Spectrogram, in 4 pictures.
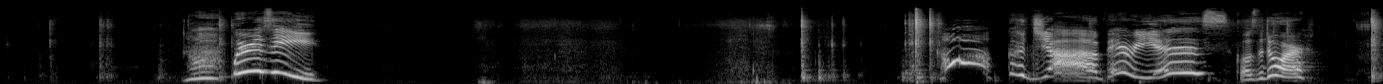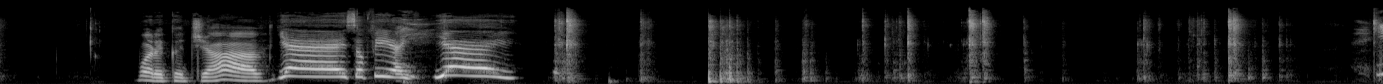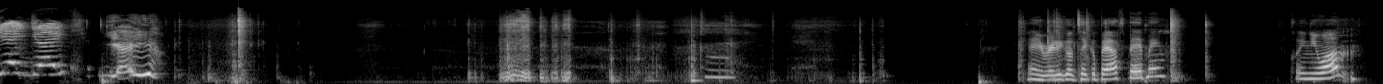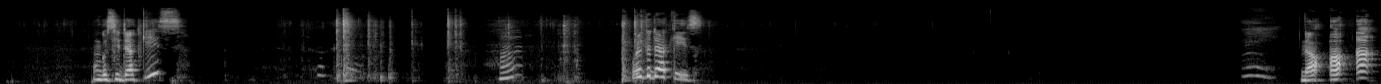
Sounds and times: Inside, small room: 0:00.0 - 0:55.3
Child speech, kid speaking: 0:17.7 - 0:18.2, 0:27.4 - 0:29.3.

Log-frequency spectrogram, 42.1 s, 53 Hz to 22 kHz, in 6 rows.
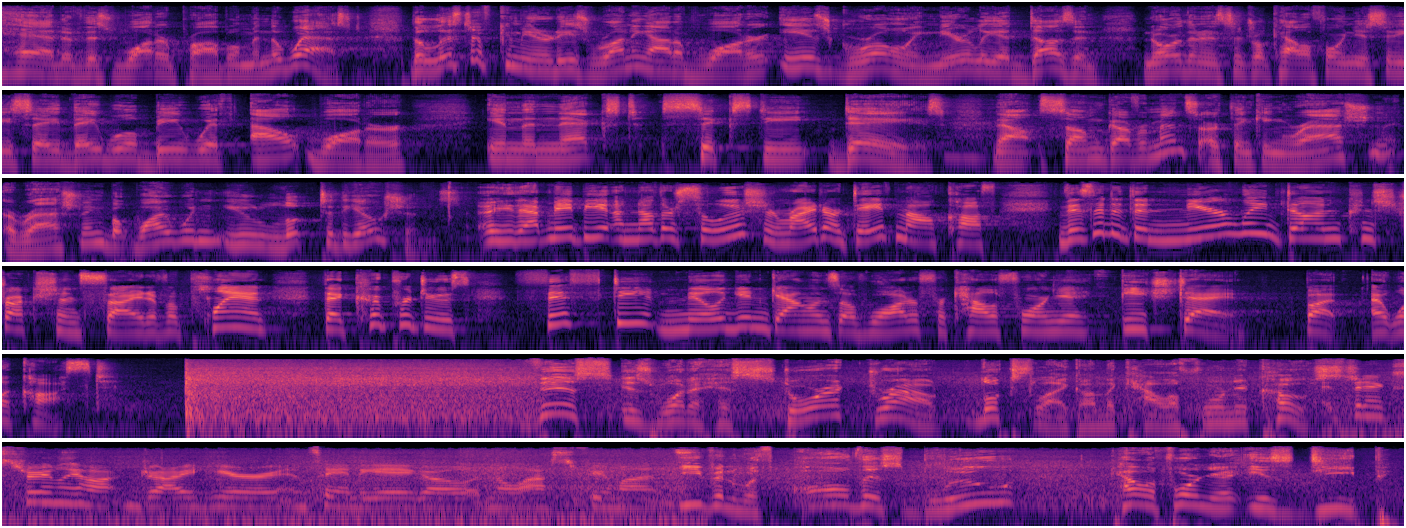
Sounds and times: Waves, surf: 0:29.0 - 0:42.0.

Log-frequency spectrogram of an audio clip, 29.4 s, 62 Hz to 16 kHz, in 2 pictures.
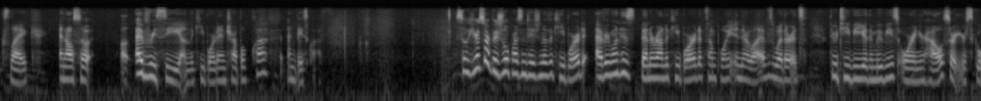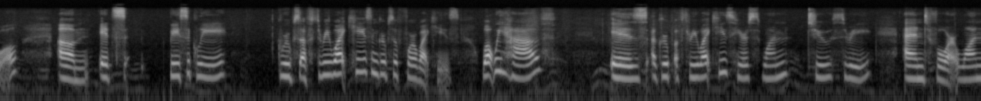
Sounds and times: Speech: 0:00.0 - 0:04.8, 0:06.8 - 0:15.0, 0:15.6 - 0:18.1, 0:18.9 - 0:23.0, 0:23.6 - 0:29.4.

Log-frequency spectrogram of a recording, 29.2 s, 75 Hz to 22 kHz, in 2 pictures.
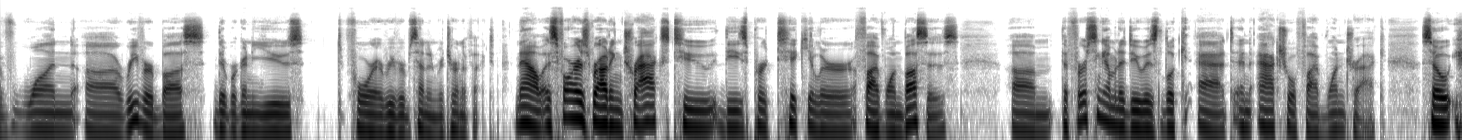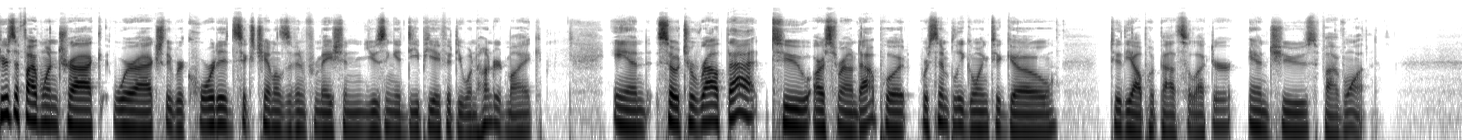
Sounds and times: Speech: 0:00.0 - 0:20.1, 0:20.8 - 0:28.4.

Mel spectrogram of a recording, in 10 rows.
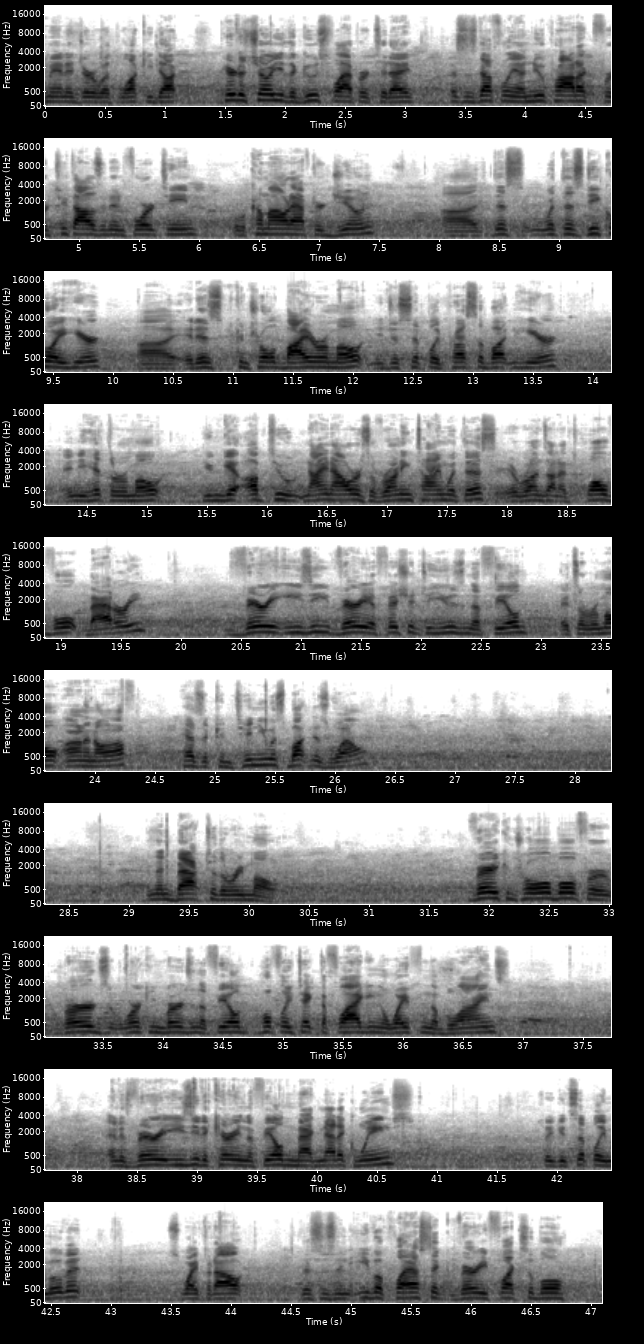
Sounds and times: Speech: 0:00.0 - 0:19.8, 0:20.4 - 0:26.4, 0:28.6 - 0:30.4, 0:31.8 - 0:37.2, 0:38.2 - 0:40.9, 0:41.9 - 0:42.8, 0:43.5 - 0:47.0.

